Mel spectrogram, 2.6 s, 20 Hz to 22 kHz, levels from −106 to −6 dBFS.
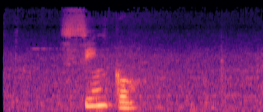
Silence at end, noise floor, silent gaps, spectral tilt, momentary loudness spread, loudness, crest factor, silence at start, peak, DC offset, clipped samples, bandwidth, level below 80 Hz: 0 s; -51 dBFS; none; -5 dB/octave; 25 LU; -26 LUFS; 20 dB; 0.6 s; -10 dBFS; under 0.1%; under 0.1%; 16 kHz; -68 dBFS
